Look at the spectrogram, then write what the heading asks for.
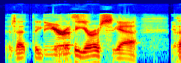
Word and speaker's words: Urus: Is that the Urus? Yeah. And then you got the Porsche. That's actually pronounced Urus.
